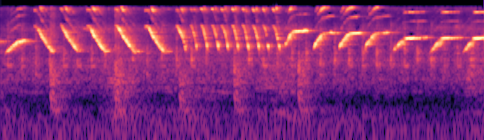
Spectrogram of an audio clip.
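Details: Spanish Timbrado canary in training song: steep falling whistles, then a quick run of rapid notes, then a steady series of arched whistled notes repeated about twice a second.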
